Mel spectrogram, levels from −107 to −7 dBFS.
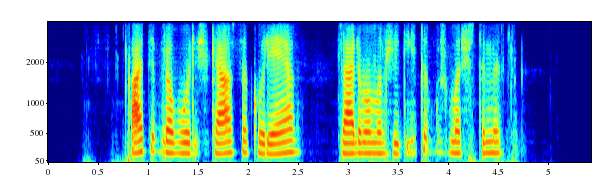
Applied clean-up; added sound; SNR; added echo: neural separator model SepFormer WHAMR!.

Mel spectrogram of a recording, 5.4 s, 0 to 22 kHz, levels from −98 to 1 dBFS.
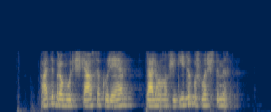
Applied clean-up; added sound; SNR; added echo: neural mask model DeepFilterNet 3.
